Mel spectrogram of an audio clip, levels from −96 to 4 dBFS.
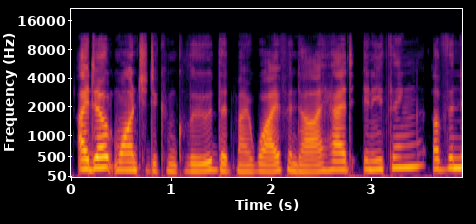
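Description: No technical faults can be heard at any point in the speech.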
